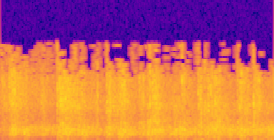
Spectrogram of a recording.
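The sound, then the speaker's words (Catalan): An audience applauds at a book presentation event, giving a brief, loud burst of dense clapping with a few sharper individual claps standing out. “Un aplaudiment, no?”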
